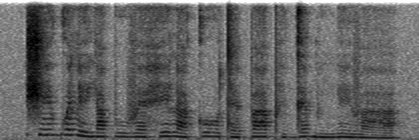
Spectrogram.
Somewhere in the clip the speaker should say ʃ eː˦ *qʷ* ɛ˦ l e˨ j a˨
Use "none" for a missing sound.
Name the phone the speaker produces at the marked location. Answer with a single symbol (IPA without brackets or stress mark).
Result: ɡʷ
